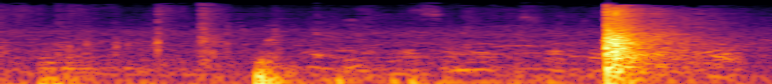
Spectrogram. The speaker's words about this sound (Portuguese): Esse tiro não foi ele que deu, esse tiro foi alguém do lado que tinha outras pessoas atirando, parece que saiu um tiro sem querer. Não é dele, é de outra pessoa.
